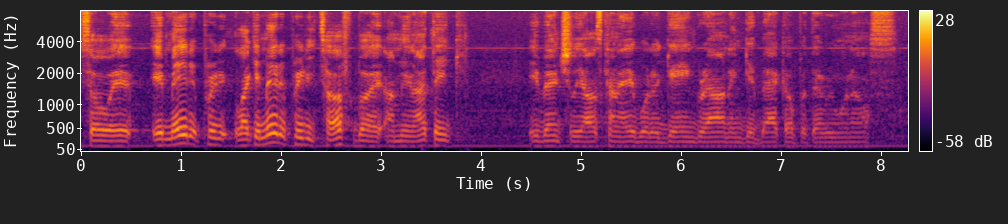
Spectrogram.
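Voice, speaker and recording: A man of medium pitch with ordinary pitch variation at a fairly quick pace, over noticeable background noise. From Ghana, then Iowa from age eight. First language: Ghanaian language. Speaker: college football player. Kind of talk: interview. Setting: hotel venue.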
